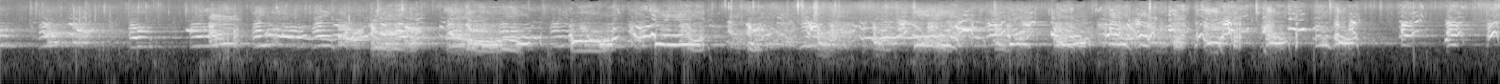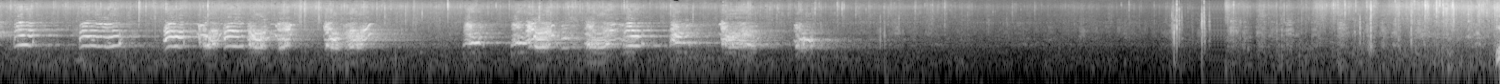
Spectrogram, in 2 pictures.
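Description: A pack of beagles baying as they run a cottontail rabbit, many voices overlapping at first. The calls thin out into separate bawls about halfway through and stop a few seconds later.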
